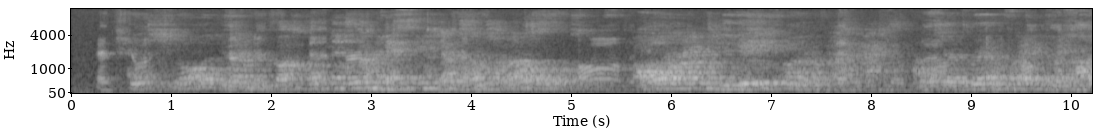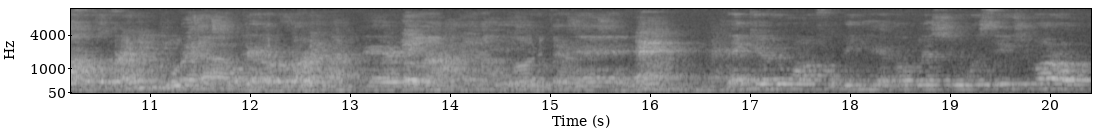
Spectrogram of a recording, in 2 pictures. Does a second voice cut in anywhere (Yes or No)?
Yes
